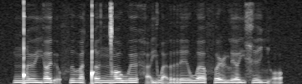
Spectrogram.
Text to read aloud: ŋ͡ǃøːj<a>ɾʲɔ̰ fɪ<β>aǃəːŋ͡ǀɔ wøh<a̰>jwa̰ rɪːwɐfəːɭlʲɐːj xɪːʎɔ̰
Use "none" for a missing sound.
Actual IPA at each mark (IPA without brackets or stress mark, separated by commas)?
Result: ɐ, β, a̰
